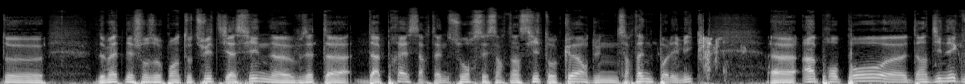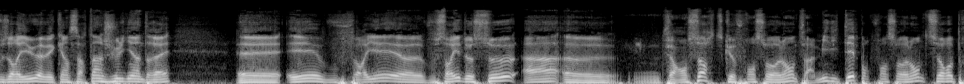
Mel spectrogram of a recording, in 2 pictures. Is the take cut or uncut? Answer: uncut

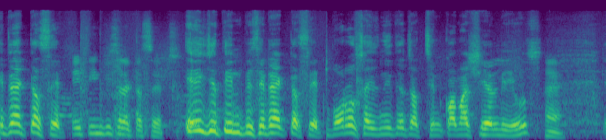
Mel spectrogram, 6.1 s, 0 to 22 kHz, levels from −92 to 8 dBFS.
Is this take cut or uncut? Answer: cut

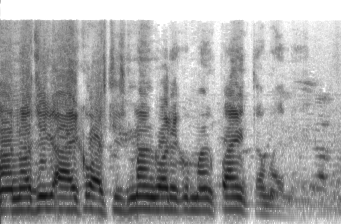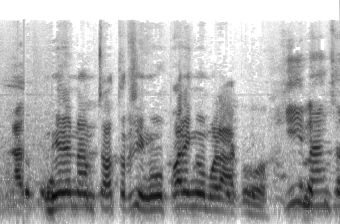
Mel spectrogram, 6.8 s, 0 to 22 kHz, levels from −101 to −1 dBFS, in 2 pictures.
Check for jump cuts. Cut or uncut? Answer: cut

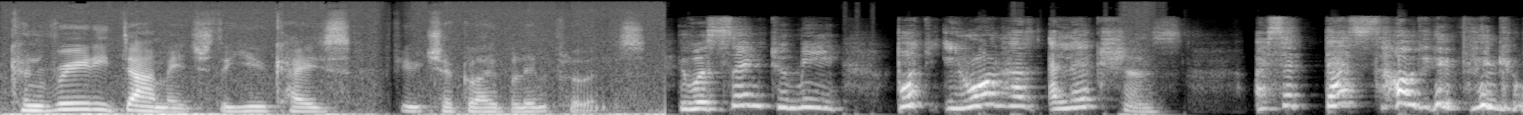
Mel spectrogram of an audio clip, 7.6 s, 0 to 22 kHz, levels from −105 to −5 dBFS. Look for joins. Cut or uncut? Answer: cut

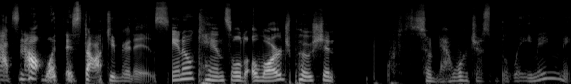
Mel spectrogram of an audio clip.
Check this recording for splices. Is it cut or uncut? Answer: cut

